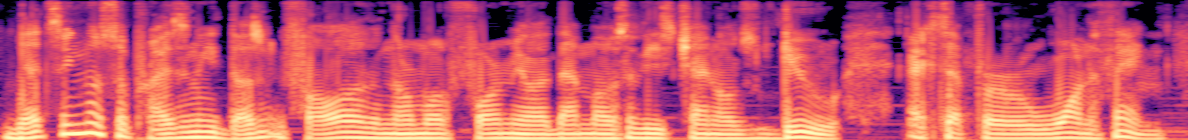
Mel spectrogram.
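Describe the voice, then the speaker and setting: A man's voice: deep voice, normal speed, dark tone, dry recording, highs cut off. A man narrating a casual scripted YouTube commentary in a sarcastic, slangy, profane way. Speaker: YouTube video essayist.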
